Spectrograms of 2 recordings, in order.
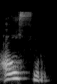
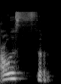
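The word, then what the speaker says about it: العسر: kita baca dengan tebal maka di sini al ausur dibacanya tebal ro-nya ya jadi wala yuridu bikumul ausur ya ro-nya tebal jangan jadi ausr gitu ya jangan dibaca tipis gitu ini kondisi khusus.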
